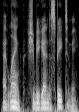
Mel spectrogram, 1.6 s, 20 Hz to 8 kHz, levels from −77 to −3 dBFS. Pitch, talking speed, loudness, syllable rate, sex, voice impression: 95 Hz, 305 wpm, -17 LUFS, 6.3 syllables/s, male, masculine, adult-like, slightly middle-aged, thick, slightly relaxed, slightly weak, slightly bright, soft, slightly clear, slightly fluent, very cool, intellectual, refreshing, very sincere, very calm, mature, friendly, very reassuring, unique, very elegant, slightly wild, sweet, lively, very kind, slightly modest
